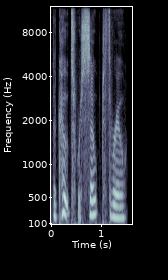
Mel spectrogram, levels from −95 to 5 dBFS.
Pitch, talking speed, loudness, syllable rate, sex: 205 Hz, 185 wpm, -18 LUFS, 4.6 syllables/s, female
